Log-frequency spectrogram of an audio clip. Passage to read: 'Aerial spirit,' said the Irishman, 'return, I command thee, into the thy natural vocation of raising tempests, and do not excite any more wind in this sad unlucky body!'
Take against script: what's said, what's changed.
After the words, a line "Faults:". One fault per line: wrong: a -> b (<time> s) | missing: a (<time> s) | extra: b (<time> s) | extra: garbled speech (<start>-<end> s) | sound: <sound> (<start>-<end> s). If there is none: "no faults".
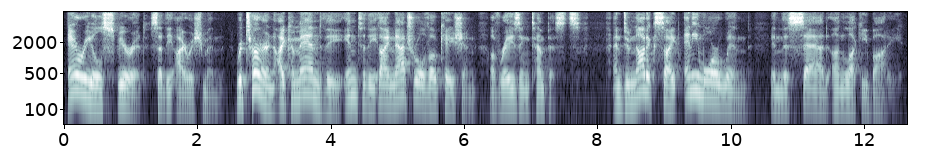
'Aerial spirit,' said the Irishman, 'return, I command thee, into the thy natural vocation of raising tempests, and do not excite any more wind in this sad unlucky body!'
Faults:
no faults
